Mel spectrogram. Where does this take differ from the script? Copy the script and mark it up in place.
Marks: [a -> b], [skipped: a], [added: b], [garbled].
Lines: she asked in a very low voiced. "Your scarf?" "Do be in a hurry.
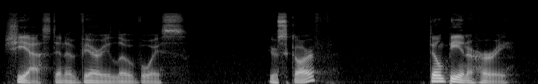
she asked in a very low [voiced. -> voice] "Your scarf?" ["Do -> Don't] be in a hurry.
